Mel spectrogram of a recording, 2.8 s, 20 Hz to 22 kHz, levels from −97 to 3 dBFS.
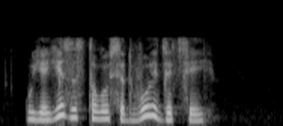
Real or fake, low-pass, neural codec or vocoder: real; 7.2 kHz; none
